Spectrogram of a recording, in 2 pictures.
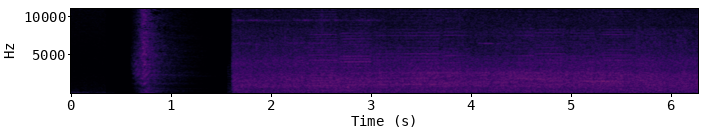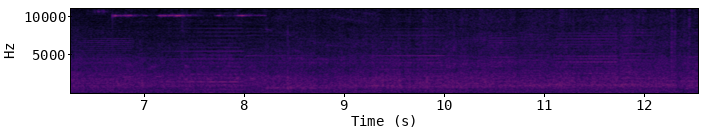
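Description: Steady road traffic noise from cars passing on a city street. It cuts in suddenly about a second and a half in, after a brief gap.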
